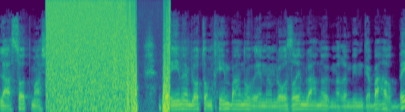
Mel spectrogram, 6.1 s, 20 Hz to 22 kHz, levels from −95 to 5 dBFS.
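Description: Samples built from the wrong bytes, from 0.68 to 2.54 s: the bytes of each sample are assembled in the wrong order or offset, so the rapidly changing low bits land in the high part of every value. The speech turns into loud, harsh broadband noise for that stretch.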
